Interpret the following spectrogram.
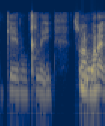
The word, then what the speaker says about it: Gingqi: use platforms such as these ones to say, oh, actually, it is Gintli, not Gintli.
